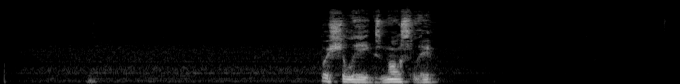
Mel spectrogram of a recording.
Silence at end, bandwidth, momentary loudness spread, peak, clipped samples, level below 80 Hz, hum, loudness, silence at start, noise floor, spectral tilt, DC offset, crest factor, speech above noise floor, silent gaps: 2.45 s; 14.5 kHz; 11 LU; -8 dBFS; under 0.1%; -62 dBFS; none; -22 LUFS; 3.2 s; -76 dBFS; -3.5 dB/octave; under 0.1%; 22 dB; 54 dB; none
